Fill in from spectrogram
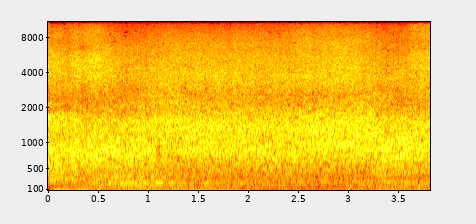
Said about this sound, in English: Cars that are too big and move too fast.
